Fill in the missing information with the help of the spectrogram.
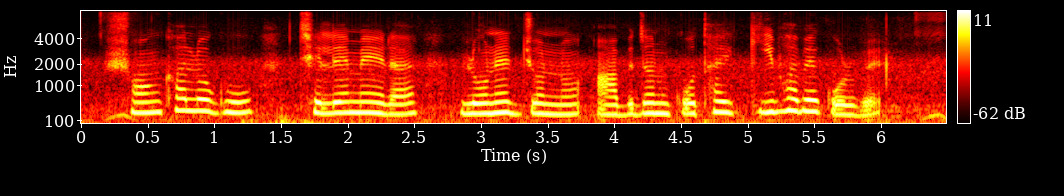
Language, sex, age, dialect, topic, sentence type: Bengali, female, 36-40, Standard Colloquial, banking, question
